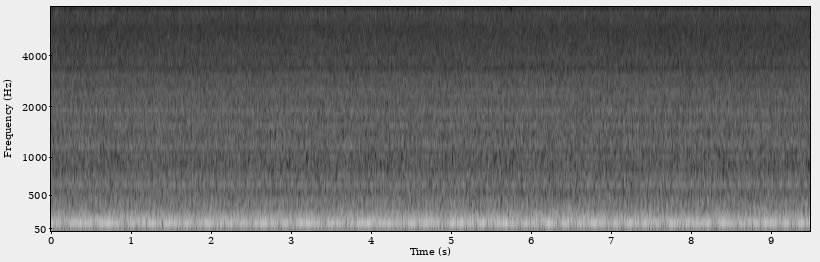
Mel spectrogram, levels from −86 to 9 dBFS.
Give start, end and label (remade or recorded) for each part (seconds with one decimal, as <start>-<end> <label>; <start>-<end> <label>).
0.0-9.5 recorded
